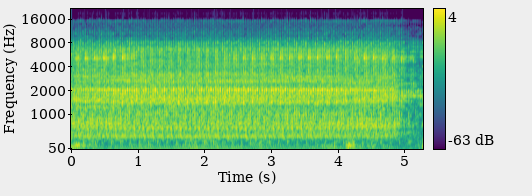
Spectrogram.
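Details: 2007 Suzuki Swift diesel after a new DRV was fitted on the fuel rail and the rail was air-bled. Earlier complaints were long cold cranking, high idle RPM and a misfire feel. It now starts on short cranking and settles into an even, smooth idle with regular injector clatter.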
